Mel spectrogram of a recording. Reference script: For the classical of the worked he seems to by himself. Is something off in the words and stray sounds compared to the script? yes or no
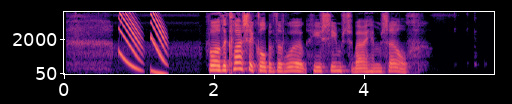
yes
